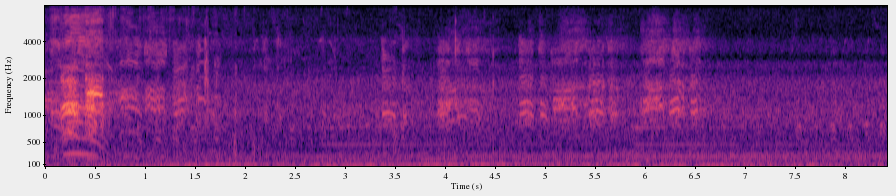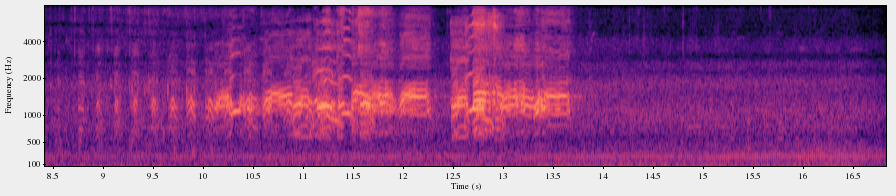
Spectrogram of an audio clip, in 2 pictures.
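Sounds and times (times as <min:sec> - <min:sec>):
Egyptian goose honking: 0:00.0 - 0:02.5, 0:03.3 - 0:06.8, 0:07.8 - 0:13.9
low steady hum: 0:00.0 - 0:16.8.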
